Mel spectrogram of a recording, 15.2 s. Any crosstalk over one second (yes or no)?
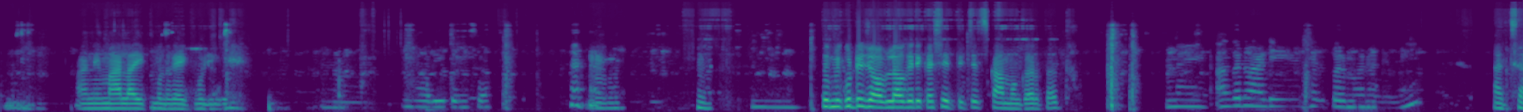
no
